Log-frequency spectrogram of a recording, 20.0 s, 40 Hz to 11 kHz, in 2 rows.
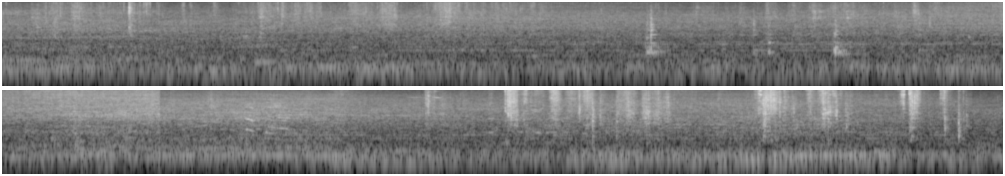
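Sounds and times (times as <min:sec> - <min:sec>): street noise hiss and hum: 0:00.0 - 0:20.0.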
